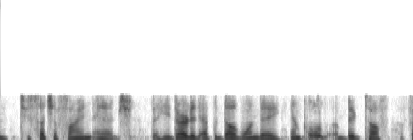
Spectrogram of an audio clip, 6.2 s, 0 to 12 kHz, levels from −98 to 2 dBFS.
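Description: It's a speech clip squeezed through the AMR narrowband mobile codec the whole way. Nothing above 4 kHz survives, and the voice has that buzzy, synthetic edge that points to a low AMR-NB mode, something like 7.4 kbps, where the vocal-tract model gets very few pulses per subframe. On top of that there are two bursts of AMR bit errors, from 1.62 to 2.11 s and again from 4.60 to 4.99 s. Pitch and level roughly hold, but the voice turns hoarse and gargly because flipped low-priority bits put the excitation pulses in the wrong spots and skew the fine gain and spectrum values. The second burst is rougher, with something like 10% of bits hit against about 7% in the first.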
